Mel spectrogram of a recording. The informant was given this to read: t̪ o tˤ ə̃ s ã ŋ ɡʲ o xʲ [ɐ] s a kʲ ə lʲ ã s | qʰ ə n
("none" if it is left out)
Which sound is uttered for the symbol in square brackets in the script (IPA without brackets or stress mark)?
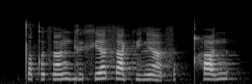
a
